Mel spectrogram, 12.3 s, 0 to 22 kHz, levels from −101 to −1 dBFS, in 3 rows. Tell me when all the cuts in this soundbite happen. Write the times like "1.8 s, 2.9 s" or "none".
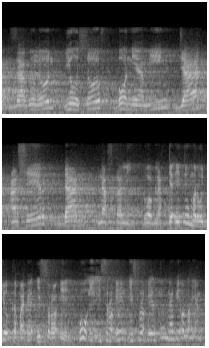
7.4 s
